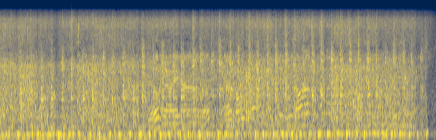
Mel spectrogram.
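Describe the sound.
A boat's engine runs as the boat sets off downriver. It makes a loud, steady mid-pitched rumble with a dense rattling texture that holds constant throughout.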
